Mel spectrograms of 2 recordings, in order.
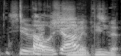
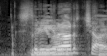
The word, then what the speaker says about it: Sriracha: Sriracha siis või? Sriracha. Racha. The R is silent.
